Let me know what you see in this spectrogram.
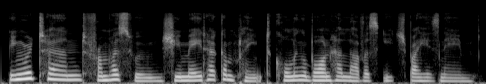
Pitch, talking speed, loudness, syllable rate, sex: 185 Hz, 210 wpm, -17 LUFS, 5.0 syllables/s, female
